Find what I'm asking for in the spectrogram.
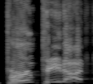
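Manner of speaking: very high, drawn-out loud cry; mock-excited exclamation. Retelling his reaction to her favorite streamer, hammed-up excitement. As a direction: stretch the name out in an exaggerated high yell.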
